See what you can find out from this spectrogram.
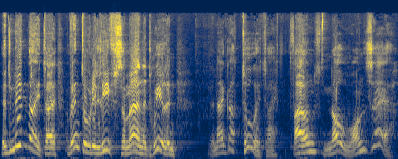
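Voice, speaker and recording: A man's voice: fairly high pitch, wildly swooping pitch, slow pace, husky, full character voice. An actor playing a grim, increasingly fearful ship's captain, reading his log in clipped, solemn phrases in old-time radio style. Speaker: stage and radio theater actor.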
